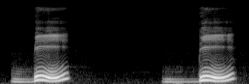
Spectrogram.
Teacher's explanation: এই, দেন বি, অর্থাৎ দুই ঠোঁটকে একসাথে লাগিয়ে আপনাকে আস্তে করে উচ্চারণটা করতে হবে।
